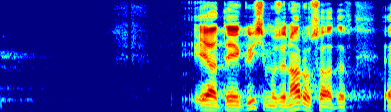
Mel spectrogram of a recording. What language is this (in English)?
Estonian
